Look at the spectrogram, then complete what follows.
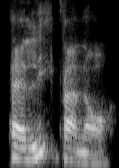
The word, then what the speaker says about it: pelícano: And pelicans, it's pelícano, Mm. which I didn't know.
